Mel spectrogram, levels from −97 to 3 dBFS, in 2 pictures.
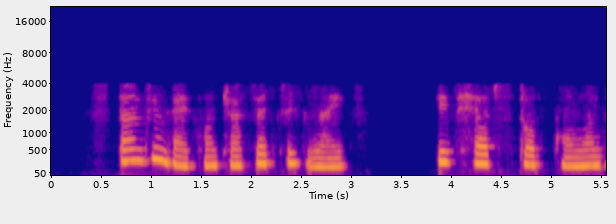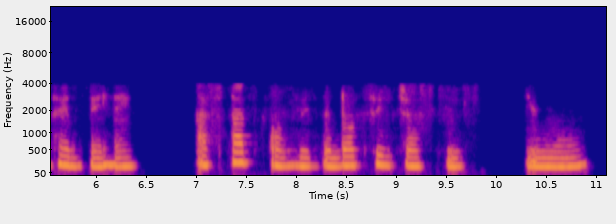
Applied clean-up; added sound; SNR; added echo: neural mask model Resemble Enhance denoiser.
